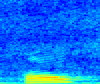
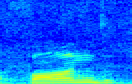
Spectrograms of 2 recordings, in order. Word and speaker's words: fond: That's called a fond. Non-French people call it a fond. The D is silent.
